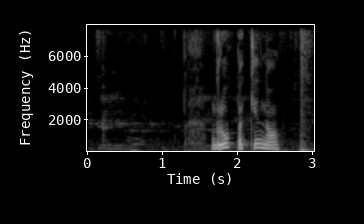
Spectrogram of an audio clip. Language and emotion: Russian, neutral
